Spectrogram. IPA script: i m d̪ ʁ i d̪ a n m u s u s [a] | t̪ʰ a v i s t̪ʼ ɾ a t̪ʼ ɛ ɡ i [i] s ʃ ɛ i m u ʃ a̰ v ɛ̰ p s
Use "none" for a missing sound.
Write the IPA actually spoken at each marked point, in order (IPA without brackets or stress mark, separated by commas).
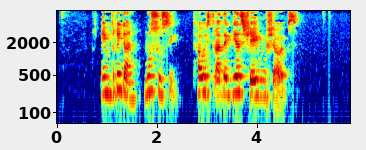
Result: i, a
